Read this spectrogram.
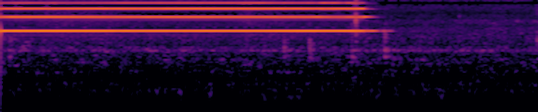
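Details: Steady high-pitched electronic alarm tone from a syringe pump during setup, possibly due to air in the line, stopping after a few seconds.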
